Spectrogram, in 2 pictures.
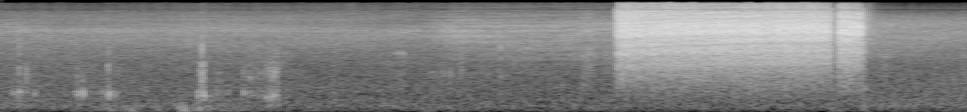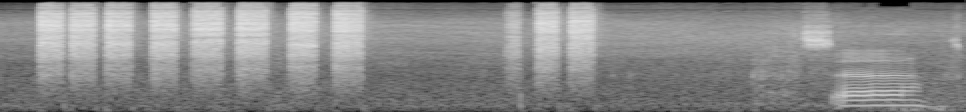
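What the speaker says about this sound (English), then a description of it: "Using my handy dandy Harbor Freight spray gun." A Harbor Freight paint spray gun spits short bursts of loud hiss: one long blast followed by a series of quick pulses and a few more near the end, with some faint knocks between and no talk.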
